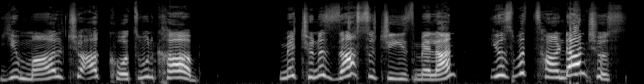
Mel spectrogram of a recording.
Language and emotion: Kashmiri, angry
